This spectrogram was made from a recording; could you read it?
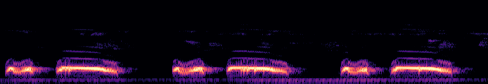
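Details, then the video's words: Gù cooing from a spotted dove kept as a decoy. Three evenly spaced phrases, each a brief wavering double note and then a long smooth coo, with a soft low hum in the background. "Chim Cu Gáy Mồi gáy gù cực chất, kích mồi kích bổi cực chuẩn"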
